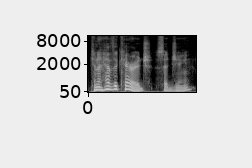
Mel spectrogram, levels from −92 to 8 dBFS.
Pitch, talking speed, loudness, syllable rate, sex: 140 Hz, 260 wpm, -18 LUFS, 5.8 syllables/s, male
